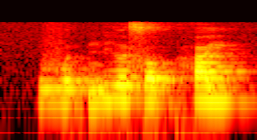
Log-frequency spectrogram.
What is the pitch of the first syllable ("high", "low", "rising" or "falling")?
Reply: low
